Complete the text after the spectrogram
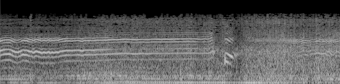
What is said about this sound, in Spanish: Un coche para a su lado.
